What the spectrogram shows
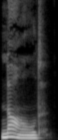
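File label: "gnarled", British English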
